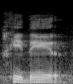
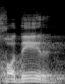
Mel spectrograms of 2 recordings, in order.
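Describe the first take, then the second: First: The first vowel is an 'i' sound. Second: The first vowel is an 'a' sound. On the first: This is the local adapted pronunciation. "Dah jadi Melayu" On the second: This is the original pronunciation. "Sebenarnya ke apa pengucapannya betul"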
